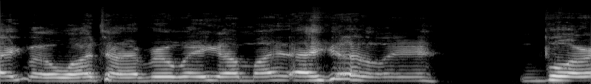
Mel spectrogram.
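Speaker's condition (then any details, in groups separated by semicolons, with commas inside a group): Friedreich's ataxia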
